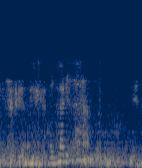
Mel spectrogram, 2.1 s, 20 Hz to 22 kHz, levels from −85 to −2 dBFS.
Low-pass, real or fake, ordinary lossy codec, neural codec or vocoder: 5.4 kHz; fake; AAC, 24 kbps; codec, 24 kHz, 0.9 kbps, WavTokenizer, medium speech release version 1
